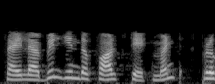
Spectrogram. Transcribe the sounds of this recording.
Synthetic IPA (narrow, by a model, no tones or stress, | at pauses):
sɐɪlaːbɪlɪ̃nd̪ɐfaːɾsʈeːʈmɛ̃ɳʈpɾɔ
